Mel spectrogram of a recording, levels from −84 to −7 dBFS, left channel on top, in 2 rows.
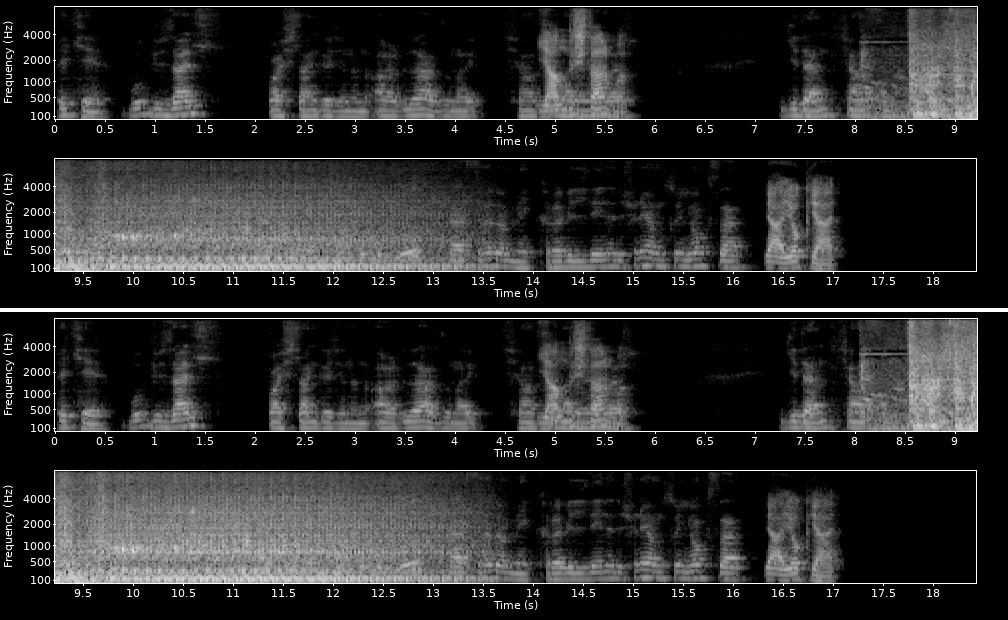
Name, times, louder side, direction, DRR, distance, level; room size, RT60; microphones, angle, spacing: voice 1, 0.0-1.6 2.1-4.2 4.5-5.7 7.2-9.8 11.2-16.1, right 1 dB, 20° right, 2.4 m, -41 dB
voice 2, 4.8-5.7 16.3-17.0, left 3 dB, 25° left, 1.3 m, -34 dB
Liquid, 7.7-7.8 8.2-12.2 12.8-13.2, right 5 dB, 55° right, 1.5 m, -35 dB
sound 1, 8.0-13.6, right 4 dB, 35° right, 0.7 m, -26 dB
12.0 x 8.5 x 2.7 m
head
